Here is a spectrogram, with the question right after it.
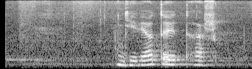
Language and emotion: Russian, neutral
